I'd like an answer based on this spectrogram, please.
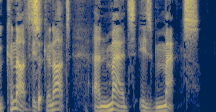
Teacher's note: You pronounce the K and T in Knut, and the D in Mads is pronounced as a T.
